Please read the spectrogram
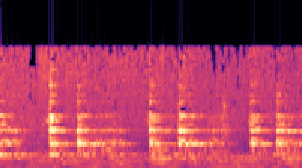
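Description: Steam locomotive's bell clanging as the train pulls out, struck about five times at roughly one-second intervals, each strike ringing on, over the low rumble of the moving train.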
